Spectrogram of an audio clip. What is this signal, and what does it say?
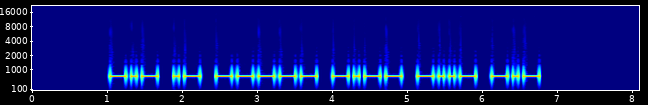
Morse code, heard as a keyed tone, about 17 wpm, 700 Hz. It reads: KA0YXK
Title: USA Call Signs - 6 Characters - 17wpm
